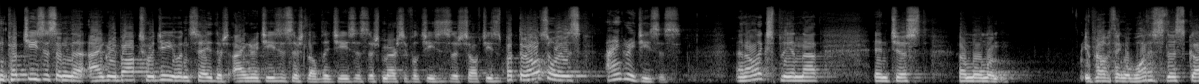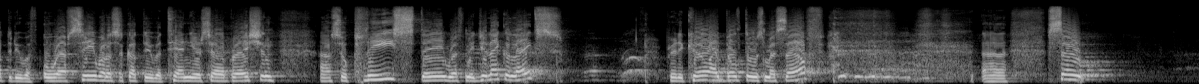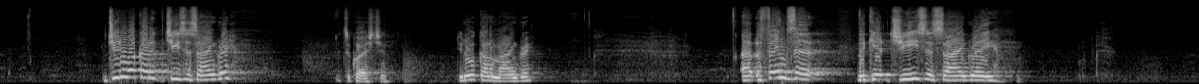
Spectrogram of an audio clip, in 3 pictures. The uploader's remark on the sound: at our Sunday Celebration on 20th November 2016, recorded at 11am at our Storehouse Venue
